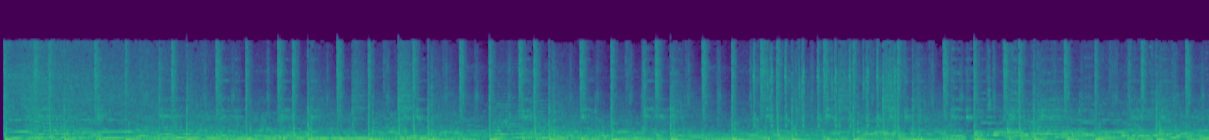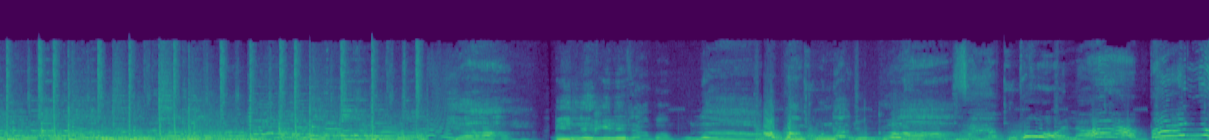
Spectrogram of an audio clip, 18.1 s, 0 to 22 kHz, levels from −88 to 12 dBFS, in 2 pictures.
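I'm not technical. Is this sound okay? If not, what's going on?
Yes, it sounds fine; nothing is going wrong here.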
